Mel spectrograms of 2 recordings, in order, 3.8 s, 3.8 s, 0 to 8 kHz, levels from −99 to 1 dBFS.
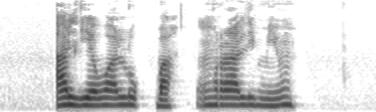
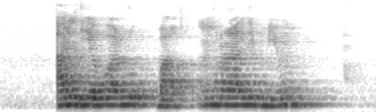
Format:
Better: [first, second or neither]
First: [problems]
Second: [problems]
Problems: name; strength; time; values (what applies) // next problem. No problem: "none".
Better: first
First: none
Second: room echo; dies away in 0.9 s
